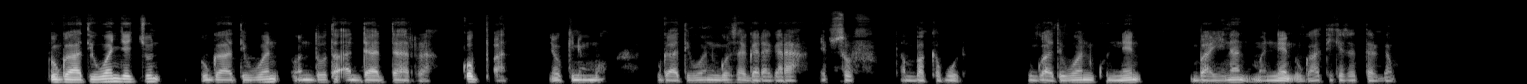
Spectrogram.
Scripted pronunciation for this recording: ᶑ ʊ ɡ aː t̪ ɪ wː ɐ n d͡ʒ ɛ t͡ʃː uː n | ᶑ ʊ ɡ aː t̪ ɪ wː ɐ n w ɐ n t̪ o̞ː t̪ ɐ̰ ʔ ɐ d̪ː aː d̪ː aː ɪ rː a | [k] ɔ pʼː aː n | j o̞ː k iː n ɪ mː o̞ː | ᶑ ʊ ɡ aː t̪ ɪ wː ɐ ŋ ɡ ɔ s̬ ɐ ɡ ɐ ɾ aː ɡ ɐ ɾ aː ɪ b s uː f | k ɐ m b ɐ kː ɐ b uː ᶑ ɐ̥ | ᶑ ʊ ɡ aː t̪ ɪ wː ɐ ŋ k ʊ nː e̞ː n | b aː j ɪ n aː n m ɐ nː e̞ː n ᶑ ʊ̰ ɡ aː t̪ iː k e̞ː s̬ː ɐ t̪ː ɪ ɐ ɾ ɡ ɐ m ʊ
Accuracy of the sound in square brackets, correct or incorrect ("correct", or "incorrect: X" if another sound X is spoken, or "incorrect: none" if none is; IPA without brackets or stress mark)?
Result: incorrect: kʼ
